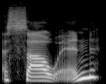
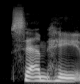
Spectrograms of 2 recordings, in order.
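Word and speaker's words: Samhain: so in Halloween during sawin uh it's hard to say sawin I know because it's spelled Sam Hae yeah and like that's how some people say it Sam ha um so during a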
